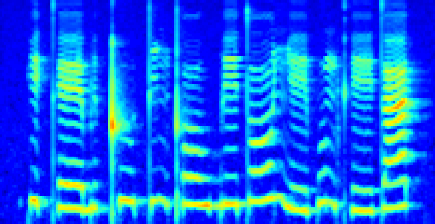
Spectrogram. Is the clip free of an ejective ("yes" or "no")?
yes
